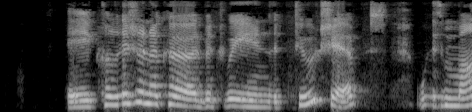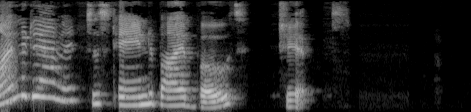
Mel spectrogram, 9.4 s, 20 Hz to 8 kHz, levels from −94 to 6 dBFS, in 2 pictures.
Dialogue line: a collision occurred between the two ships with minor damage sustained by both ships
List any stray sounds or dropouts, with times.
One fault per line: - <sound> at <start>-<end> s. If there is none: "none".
none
